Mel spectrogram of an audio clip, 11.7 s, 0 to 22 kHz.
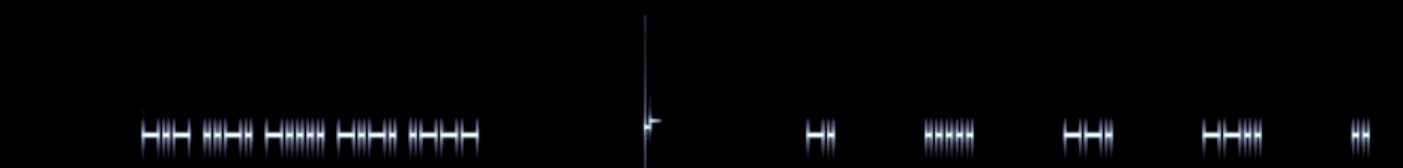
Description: Morse code, heard as a keyed tone, about 28 wpm, spaced as for 14 wpm, 700 Hz. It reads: KF6CJ N5GZI
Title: USA Call Signs - 5 Characters - 6x Character Spacing - 28wpm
